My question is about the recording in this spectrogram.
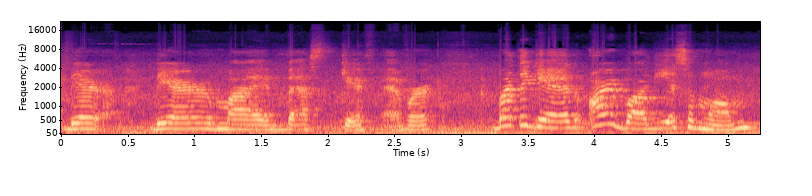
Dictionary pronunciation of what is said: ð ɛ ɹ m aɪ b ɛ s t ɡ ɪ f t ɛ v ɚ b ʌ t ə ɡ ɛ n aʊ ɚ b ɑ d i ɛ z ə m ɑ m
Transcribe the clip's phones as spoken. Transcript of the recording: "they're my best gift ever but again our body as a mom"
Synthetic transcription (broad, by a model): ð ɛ ɹ m aɪ b ɛ s t ɡ ɪ f t ɛ v ɚ b ʌ t ə ɡ ɛ n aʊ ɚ b ɑ d i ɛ s ə m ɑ m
